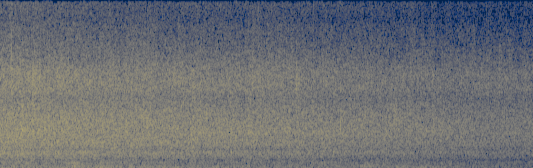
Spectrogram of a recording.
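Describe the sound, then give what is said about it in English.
A heavy, steady downpour roars continuously across the whole stretch, with low thunder rumbling beneath the dense hiss of rain, as the sky suddenly opens up over a city when the heat breaks after very hot days. No voices. “We'll have really, really hot days, and then suddenly the sky just opens up, and that's what's happening right now.”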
